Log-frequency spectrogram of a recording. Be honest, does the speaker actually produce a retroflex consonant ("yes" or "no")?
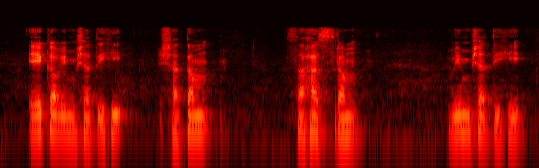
no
